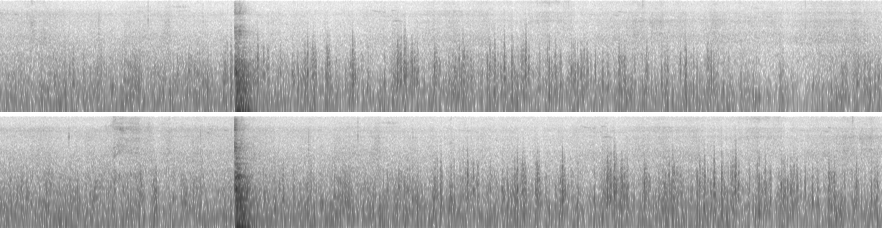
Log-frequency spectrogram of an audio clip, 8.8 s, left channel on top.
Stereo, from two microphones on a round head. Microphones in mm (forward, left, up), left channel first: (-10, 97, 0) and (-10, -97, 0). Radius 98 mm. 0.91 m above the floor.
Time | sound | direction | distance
2.4 | knocking | 45° right (ahead or behind) | 3 m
